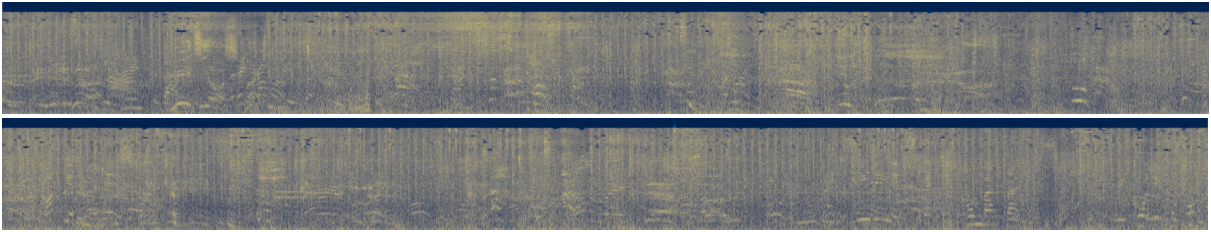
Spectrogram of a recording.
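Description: Explosions and impacts thud in a game battle.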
